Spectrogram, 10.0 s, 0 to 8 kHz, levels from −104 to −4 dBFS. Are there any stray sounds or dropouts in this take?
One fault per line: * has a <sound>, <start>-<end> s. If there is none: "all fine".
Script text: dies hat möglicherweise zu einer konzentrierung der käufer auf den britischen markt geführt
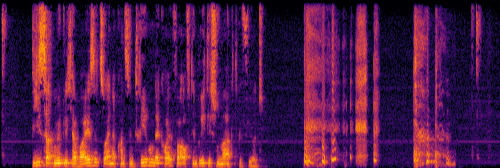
* has a laugh, 6.1-7.6 s
* has a cough, 8.3-9.1 s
